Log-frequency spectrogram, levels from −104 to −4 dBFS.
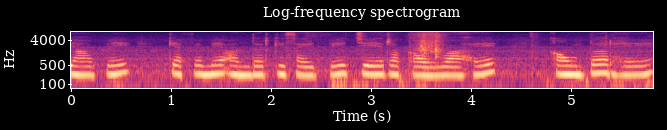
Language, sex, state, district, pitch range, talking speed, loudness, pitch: Hindi, female, Punjab, Pathankot, 225-250 Hz, 145 wpm, -15 LUFS, 235 Hz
